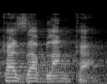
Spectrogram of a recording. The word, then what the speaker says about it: Casablanca: Ibu kotanya tulisannya Casablanca. Cara bacanya Casablanca.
